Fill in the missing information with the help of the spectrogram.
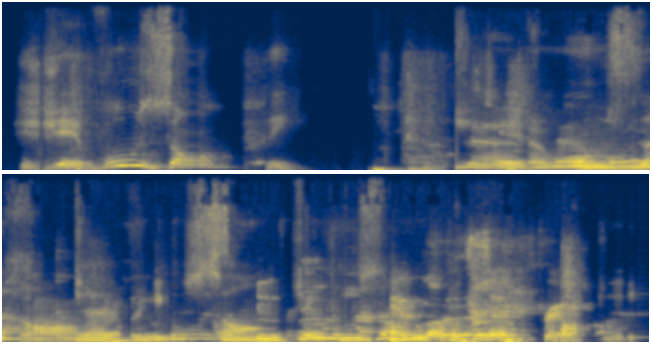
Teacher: Make the S sound like a Z. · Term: Liaison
